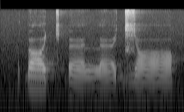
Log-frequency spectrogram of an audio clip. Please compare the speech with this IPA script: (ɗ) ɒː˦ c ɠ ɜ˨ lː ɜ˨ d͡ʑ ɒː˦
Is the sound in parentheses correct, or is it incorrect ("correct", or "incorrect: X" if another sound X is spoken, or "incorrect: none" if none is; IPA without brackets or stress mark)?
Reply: correct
